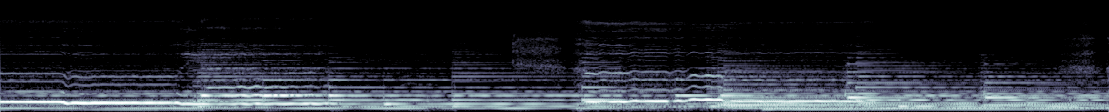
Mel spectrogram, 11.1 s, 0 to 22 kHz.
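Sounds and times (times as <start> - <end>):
woman singing: 0.0 - 4.5, 5.4 - 10.3
soft guitar accompaniment: 0.0 - 11.0.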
